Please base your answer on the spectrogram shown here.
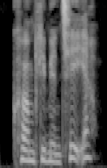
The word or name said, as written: komplimentere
